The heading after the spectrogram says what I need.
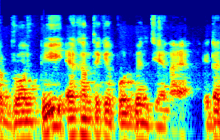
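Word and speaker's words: Brontë: যদি বলেন যে একটা পড়ব এটা হারল ব্রন্টি উচ্চারণটা ব্রন্টি এখান থেকে পড়বেন জেনা এটা জাতীয় বিশ্ববিদ্যালয় পড়ানো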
